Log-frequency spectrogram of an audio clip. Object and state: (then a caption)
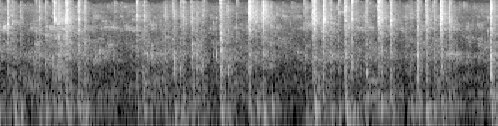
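Plastic laptop keyboard. Fingertips of both hands type rapidly on a built-in laptop keyboard with dark plastic chiclet keys set in a grey laptop body. The quick, uneven bursts of key taps have a soft, low thud under each short, bright click, and each tap dies away quickly.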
